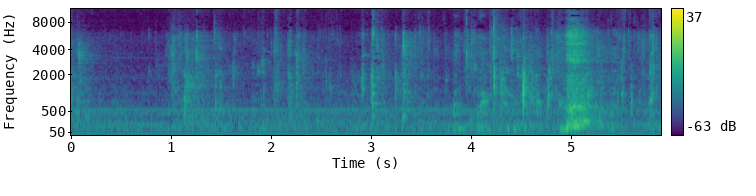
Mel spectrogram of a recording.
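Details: Raw-fed dogs crunching through salmon bones and chicken carcasses, soft irregular gnawing that builds toward louder wet snaps and a sharp crack near the end, low electrical hum underneath.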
